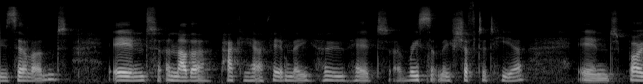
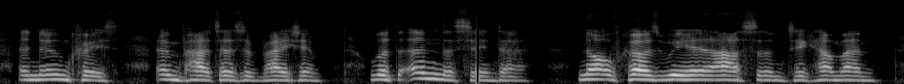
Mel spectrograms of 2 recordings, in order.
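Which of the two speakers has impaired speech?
The second: motor neuron disease.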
